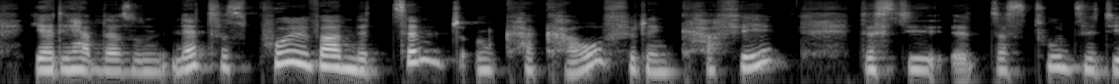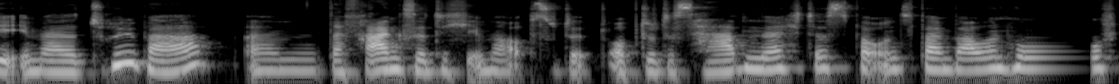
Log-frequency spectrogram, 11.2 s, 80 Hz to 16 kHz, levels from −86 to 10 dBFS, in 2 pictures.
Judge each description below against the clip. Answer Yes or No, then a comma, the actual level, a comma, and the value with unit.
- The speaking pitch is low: No, high, 205 Hz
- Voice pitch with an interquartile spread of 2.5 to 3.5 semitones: Yes, average, 3.0 semitones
